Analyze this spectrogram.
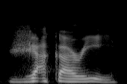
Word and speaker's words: jacquerie: Today's word, Eric, is jacquerie. Jacquerie. Jackery. Yeah, it's pronounced.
